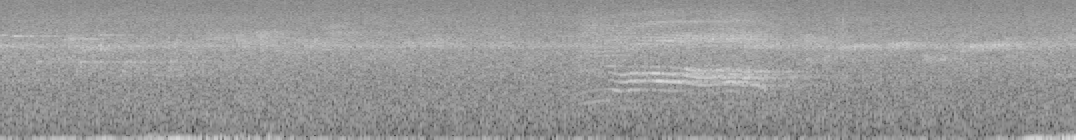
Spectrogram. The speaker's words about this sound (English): ah, the green catbird and eastern whipbird in the background also.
